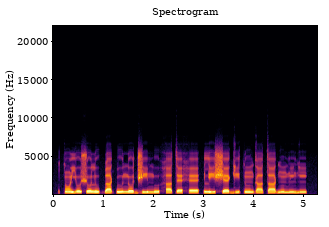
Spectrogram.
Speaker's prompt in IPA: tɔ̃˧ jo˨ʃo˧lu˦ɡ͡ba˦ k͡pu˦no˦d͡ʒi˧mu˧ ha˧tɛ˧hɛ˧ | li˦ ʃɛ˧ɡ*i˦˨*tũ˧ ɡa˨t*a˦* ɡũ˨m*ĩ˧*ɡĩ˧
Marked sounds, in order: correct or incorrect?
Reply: incorrect, incorrect, incorrect

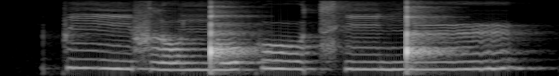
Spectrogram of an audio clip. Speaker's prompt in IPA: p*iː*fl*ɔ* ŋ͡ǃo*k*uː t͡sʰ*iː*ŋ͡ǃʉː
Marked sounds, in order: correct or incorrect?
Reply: correct, incorrect, correct, correct

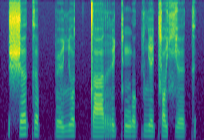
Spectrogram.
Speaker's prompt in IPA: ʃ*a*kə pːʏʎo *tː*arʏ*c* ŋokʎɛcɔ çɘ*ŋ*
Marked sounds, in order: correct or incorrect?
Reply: incorrect, correct, correct, incorrect

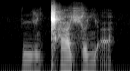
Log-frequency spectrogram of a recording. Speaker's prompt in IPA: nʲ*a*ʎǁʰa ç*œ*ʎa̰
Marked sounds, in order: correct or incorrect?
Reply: correct, correct

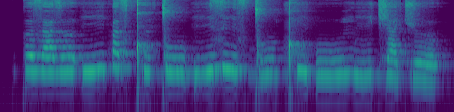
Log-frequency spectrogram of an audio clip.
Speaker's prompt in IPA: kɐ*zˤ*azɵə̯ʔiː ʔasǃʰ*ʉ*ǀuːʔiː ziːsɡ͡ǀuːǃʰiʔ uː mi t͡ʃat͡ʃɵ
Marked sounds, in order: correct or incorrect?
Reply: incorrect, correct

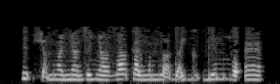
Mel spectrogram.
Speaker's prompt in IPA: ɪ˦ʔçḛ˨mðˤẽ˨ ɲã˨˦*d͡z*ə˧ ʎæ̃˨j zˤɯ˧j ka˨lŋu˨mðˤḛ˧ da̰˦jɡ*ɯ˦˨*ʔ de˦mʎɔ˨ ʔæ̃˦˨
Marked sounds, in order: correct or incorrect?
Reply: correct, correct

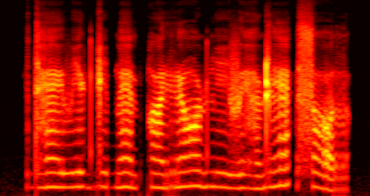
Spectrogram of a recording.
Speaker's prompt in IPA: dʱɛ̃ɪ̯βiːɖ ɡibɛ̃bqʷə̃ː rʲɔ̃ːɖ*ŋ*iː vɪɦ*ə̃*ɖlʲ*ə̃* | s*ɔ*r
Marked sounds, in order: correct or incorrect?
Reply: correct, correct, incorrect, correct

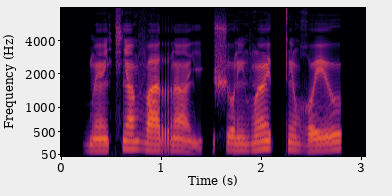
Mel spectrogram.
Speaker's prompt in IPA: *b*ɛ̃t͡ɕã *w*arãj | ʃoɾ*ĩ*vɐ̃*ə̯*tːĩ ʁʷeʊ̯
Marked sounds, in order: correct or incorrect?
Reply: correct, incorrect, correct, incorrect

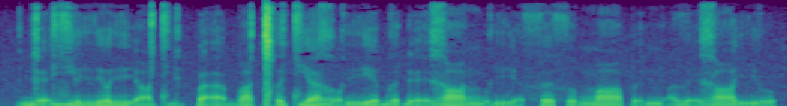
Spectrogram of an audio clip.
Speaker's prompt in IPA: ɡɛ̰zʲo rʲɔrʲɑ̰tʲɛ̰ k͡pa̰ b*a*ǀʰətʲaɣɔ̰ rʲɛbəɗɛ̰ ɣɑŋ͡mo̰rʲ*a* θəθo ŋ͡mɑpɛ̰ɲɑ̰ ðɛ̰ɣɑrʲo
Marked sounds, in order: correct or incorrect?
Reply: incorrect, incorrect

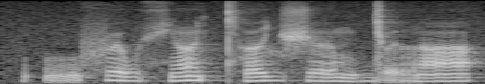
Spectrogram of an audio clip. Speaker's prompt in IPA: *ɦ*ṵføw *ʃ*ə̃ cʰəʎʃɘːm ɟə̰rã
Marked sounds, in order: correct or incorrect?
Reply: incorrect, incorrect

